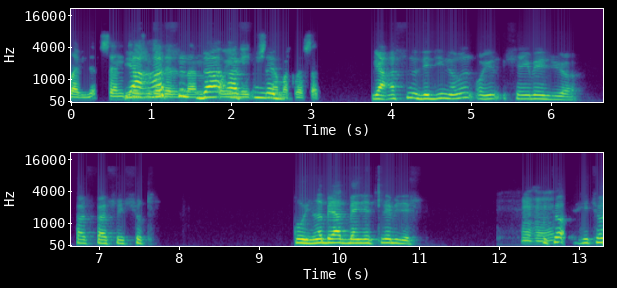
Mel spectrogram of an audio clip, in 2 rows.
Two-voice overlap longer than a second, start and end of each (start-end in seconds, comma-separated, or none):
0.7-2.7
